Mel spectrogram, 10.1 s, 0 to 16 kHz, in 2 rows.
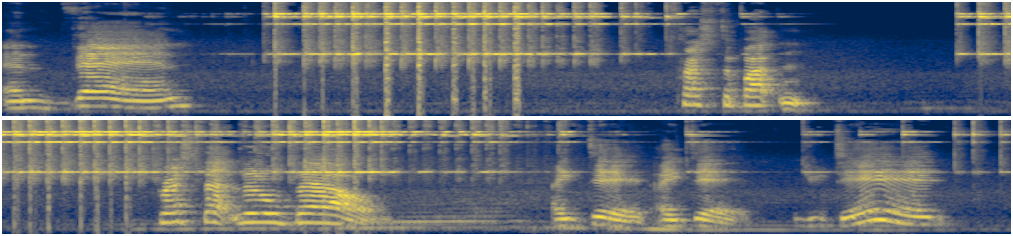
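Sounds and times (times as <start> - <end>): hand bell ringing rapidly: 1.1 - 3.6, 4.8 - 10.0.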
